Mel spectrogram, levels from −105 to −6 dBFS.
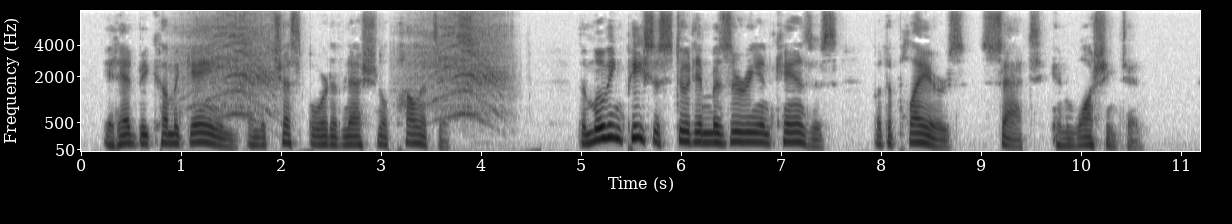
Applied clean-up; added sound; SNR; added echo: none; Engine; 10 dB; none.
